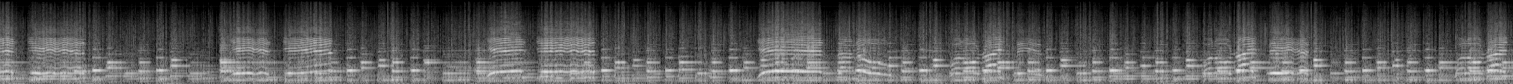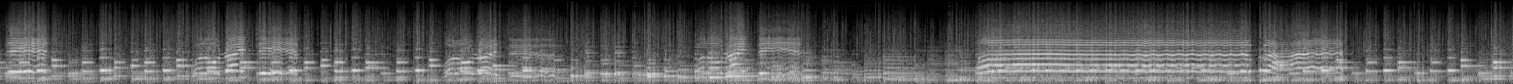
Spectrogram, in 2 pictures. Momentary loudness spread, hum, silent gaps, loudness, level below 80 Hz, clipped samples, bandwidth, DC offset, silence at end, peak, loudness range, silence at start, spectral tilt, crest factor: 9 LU; none; none; -15 LUFS; -44 dBFS; under 0.1%; over 20 kHz; under 0.1%; 0 s; 0 dBFS; 4 LU; 0 s; -4.5 dB/octave; 16 dB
